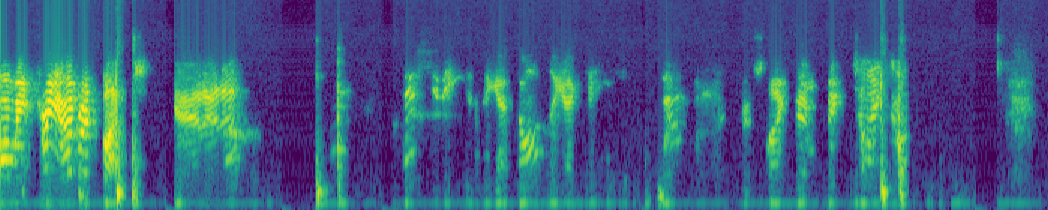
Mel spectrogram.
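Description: Cartoon dialogue, thin and broken into faint fragments with missing low tones: a simulation of how speech sounds with hearing loss.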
